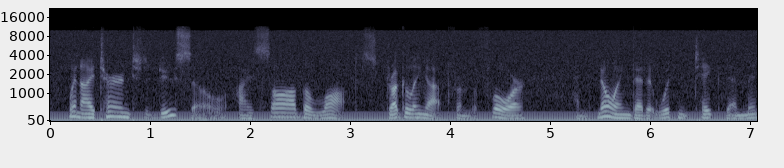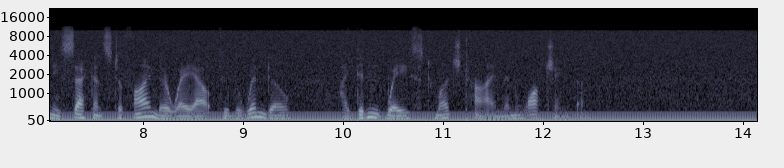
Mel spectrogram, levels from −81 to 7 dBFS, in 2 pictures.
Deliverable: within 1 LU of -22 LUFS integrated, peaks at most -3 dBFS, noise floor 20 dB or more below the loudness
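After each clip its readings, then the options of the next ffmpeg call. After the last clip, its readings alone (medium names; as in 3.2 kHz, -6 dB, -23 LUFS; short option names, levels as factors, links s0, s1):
hum 60 Hz; highest harmonic 300 Hz; hum level -34 dBFS; noise floor -37 dBFS; noise floor target -51 dBFS; loudness -31.0 LUFS; peak level -10.5 dBFS; loudness target -22.0 LUFS
-> -af "bandreject=f=60:t=h:w=4,bandreject=f=120:t=h:w=4,bandreject=f=180:t=h:w=4,bandreject=f=240:t=h:w=4,bandreject=f=300:t=h:w=4"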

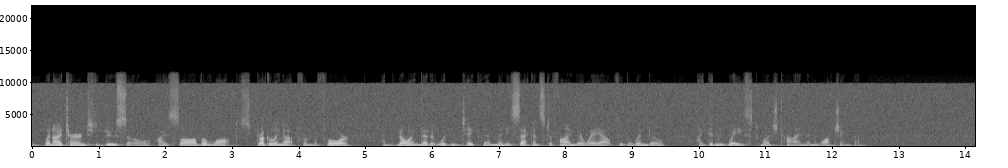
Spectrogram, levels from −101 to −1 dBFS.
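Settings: hum not found; noise floor -48 dBFS; noise floor target -52 dBFS
-> -af "afftdn=nr=6:nf=-48"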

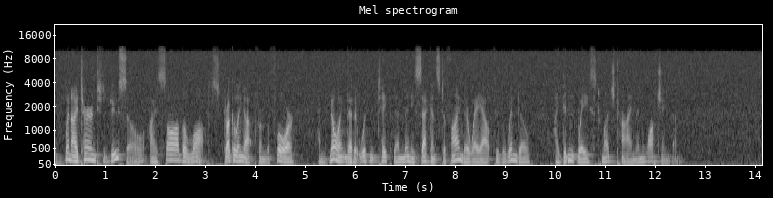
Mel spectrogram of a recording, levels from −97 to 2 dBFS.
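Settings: noise floor -53 dBFS; loudness -31.5 LUFS; peak level -11.5 dBFS; loudness target -22.0 LUFS
-> -af "volume=2.99,alimiter=limit=0.708:level=0:latency=1"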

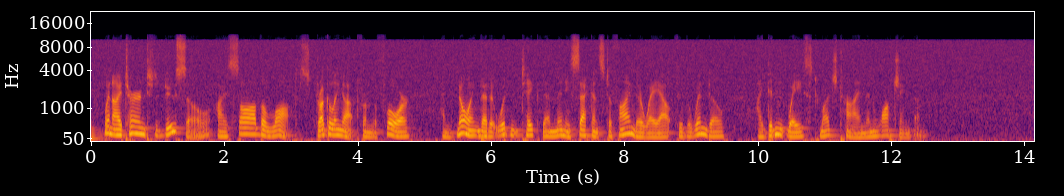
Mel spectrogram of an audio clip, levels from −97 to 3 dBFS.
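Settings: loudness -22.0 LUFS; peak level -3.0 dBFS; noise floor -43 dBFS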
